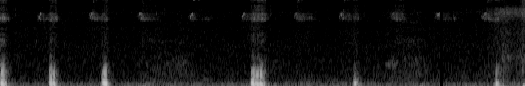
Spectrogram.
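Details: French Bulldog snoring in short, throaty snorting breaths, four quick ones close together then a stronger rasping one, with quiet gaps and faint breathing between them.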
